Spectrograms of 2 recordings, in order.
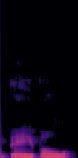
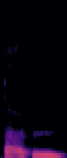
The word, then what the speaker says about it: Babel: But this is, I always want to say Babel. I know that she says to pronounce it Babel, so I just, in my little brain.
